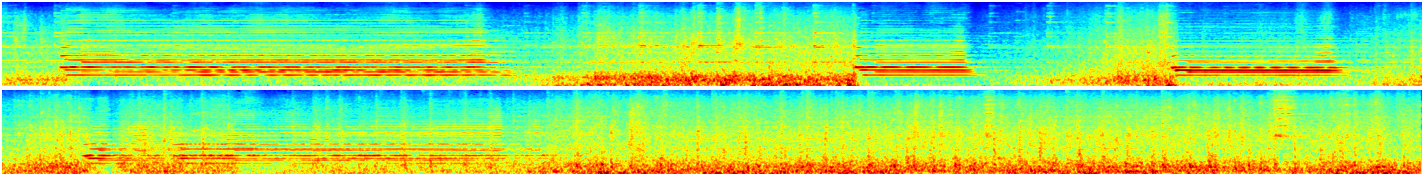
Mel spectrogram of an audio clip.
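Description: Diesel locomotive's multi-note air horn sounding for a grade crossing in four blasts, the first and last long, over the rumble of the locomotive. Then a string of freight cars, covered hoppers and tank cars, rolls steadily past with wheels clacking over the rail joints.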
